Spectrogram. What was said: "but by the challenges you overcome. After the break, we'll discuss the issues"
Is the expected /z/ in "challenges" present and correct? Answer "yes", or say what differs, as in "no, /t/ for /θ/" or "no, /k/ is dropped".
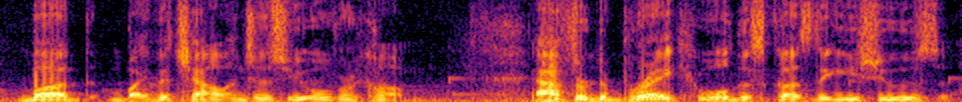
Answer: yes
